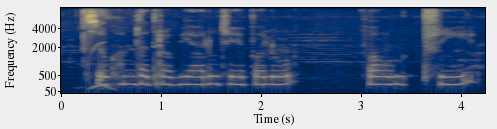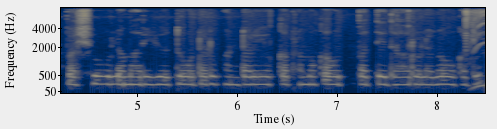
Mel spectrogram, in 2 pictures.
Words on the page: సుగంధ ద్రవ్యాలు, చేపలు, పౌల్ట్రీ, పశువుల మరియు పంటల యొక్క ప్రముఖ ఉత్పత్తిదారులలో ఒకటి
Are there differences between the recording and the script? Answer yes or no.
yes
